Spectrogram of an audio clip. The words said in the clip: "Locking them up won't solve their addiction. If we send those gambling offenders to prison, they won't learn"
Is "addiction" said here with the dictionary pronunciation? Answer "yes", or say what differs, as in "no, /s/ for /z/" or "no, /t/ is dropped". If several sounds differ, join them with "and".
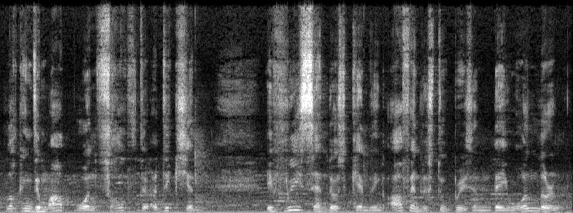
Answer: yes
